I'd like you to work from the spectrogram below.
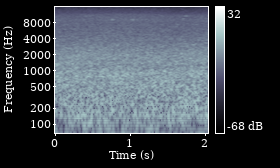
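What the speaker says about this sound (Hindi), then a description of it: "ये रही मंदाकिनी नदी, जो केदारनाथ से आती है" The Mandakini river, flowing down from Kedarnath, rushes loudly and continuously nearby, a dense white-noise roar of fast water with no break and no voices.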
